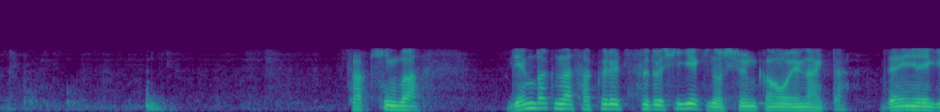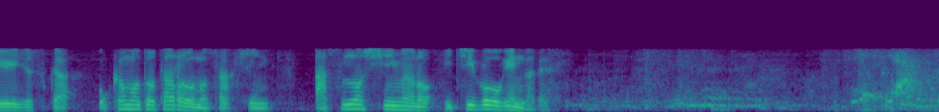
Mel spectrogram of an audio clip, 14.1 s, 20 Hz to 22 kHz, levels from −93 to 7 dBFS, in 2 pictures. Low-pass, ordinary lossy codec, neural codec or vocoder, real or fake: 3.6 kHz; none; codec, 24 kHz, 3 kbps, HILCodec; fake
